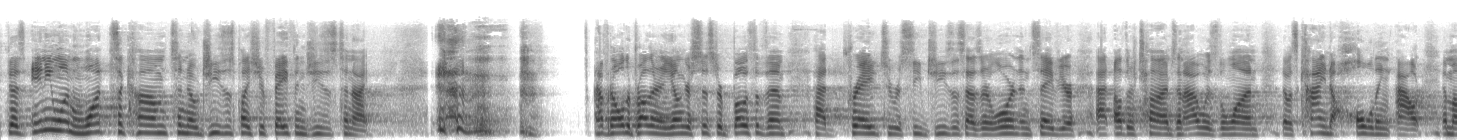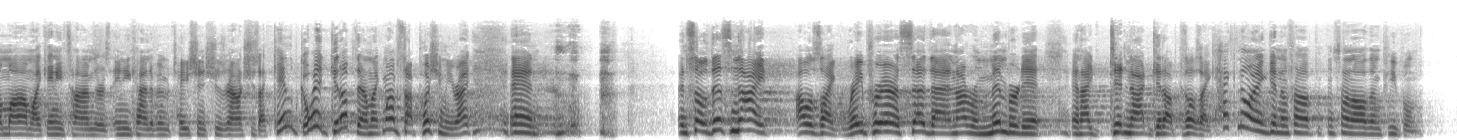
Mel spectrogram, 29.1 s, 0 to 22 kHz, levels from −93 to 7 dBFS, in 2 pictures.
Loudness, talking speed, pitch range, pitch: -21 LUFS, 245 wpm, 180-220 Hz, 195 Hz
